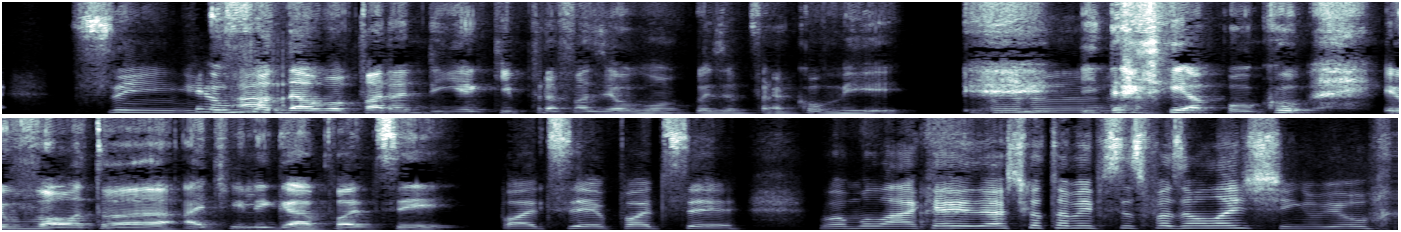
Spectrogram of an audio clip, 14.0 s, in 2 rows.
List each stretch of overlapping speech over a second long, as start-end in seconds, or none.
none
